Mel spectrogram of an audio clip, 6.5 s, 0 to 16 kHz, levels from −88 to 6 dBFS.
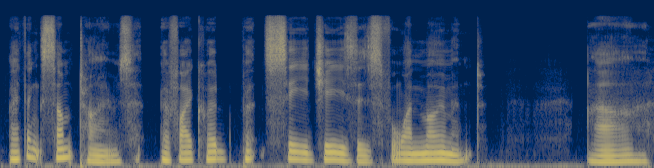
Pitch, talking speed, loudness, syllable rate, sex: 115 Hz, 110 wpm, -19 LUFS, 4.2 syllables/s, male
